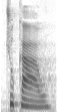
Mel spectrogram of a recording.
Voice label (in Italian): "ciucau", dialettu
